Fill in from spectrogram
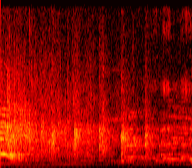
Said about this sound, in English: Let's give a round of applause as you sit down.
